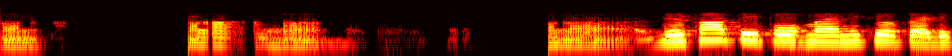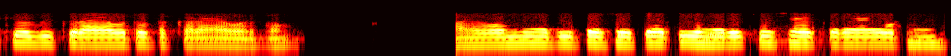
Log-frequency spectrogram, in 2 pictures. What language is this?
Sindhi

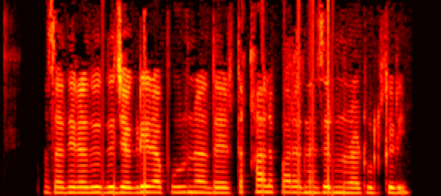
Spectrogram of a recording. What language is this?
Pashto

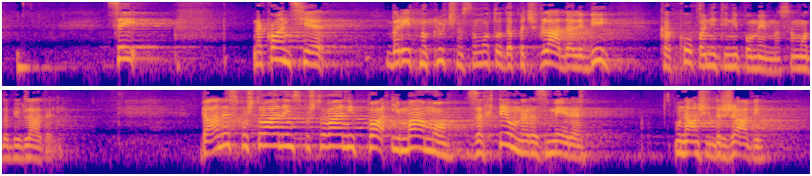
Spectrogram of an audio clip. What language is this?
Slovenian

